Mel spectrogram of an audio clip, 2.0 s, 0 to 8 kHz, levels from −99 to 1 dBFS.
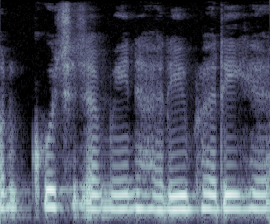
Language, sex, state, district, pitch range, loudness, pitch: Hindi, female, Bihar, Patna, 195-200 Hz, -14 LUFS, 200 Hz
